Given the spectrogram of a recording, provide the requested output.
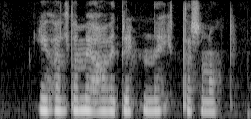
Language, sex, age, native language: Icelandic, female, 14, Icelandic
